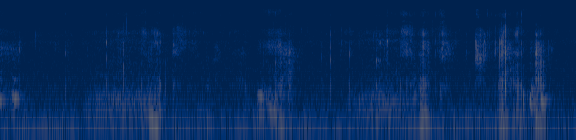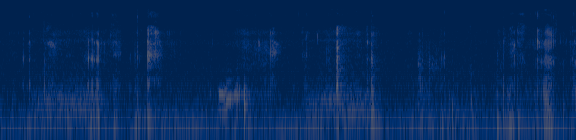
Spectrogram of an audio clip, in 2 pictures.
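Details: Domestic cat with a respiratory disease making loud, weird noises while licking and cleaning itself indoors; irregular wheezy snorts and clicky, crunchy bursts in quick uneven succession, with faint short tonal squeaks.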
